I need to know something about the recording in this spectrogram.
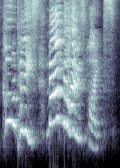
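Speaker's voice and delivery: high, loud panicked yelling; panicked shout. A narrator's reading. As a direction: yell it in alarm.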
